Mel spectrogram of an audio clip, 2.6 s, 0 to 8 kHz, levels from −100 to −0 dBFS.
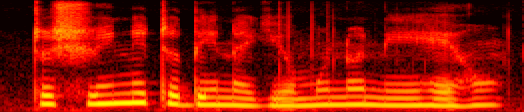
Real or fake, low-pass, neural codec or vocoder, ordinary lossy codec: real; none; none; none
